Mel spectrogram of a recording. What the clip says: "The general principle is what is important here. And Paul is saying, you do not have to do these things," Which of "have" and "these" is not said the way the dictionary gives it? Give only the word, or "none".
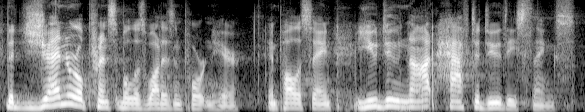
have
